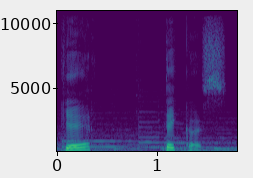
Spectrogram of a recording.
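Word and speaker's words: Caretacres: manages many more estates we started a company called care takers although it is spelled caret acres managing many acres it's the caretakers look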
